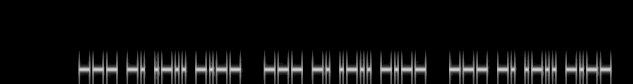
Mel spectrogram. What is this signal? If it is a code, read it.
Morse code, heard as a keyed tone, about 34 wpm, 700 Hz. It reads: ONLY ONLY ONLY
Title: Top 500 Words Repeated 35wpm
